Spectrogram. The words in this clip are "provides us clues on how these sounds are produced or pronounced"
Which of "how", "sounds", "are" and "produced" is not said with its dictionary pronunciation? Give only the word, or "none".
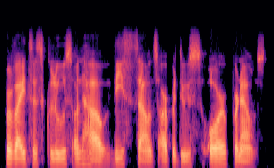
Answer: sounds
